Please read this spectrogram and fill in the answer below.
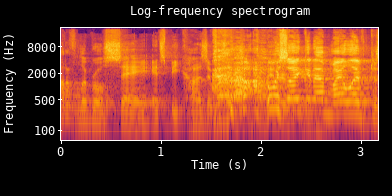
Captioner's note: laughing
